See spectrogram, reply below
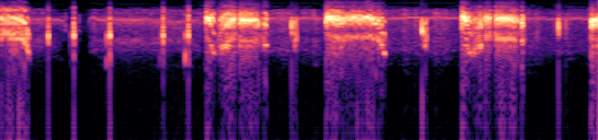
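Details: Swiftlet lure call of the 'tombak raja' style, played to draw swiftlets into swiftlet houses: dense, high chattering twitters in bursts, broken by short gaps, over a faint steady high whine.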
